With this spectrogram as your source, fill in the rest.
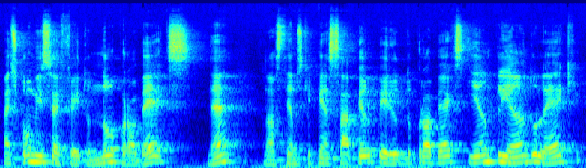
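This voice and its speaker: A history professor with a Brazilian Portuguese accent explains his work in a relaxed interview, ending most sentences with a questioning "né?". His mid-range voice is brisk with a darkish tone, and the room adds a noticeable echo.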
